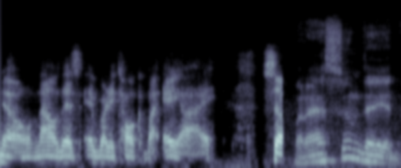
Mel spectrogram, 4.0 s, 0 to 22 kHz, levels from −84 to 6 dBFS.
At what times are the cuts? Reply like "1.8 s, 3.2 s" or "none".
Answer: 2.9 s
